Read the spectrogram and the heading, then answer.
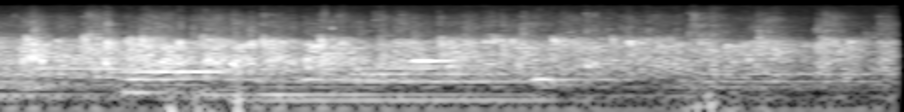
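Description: A church audience at GracePoint claps steadily to praise the Lord during a morning worship service, a dense wash of many hands blending into continuous applause, with faint murmuring beneath it.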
